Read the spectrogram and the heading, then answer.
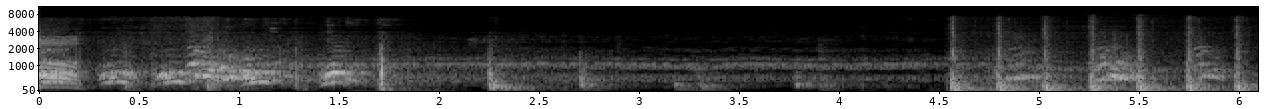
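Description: King, Sergeant Preston's great dog, yelps and barks excitedly on a hard-packed trail, then lets out a long, high, steady whimper before breaking into a quick run of sharp barks near the end.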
